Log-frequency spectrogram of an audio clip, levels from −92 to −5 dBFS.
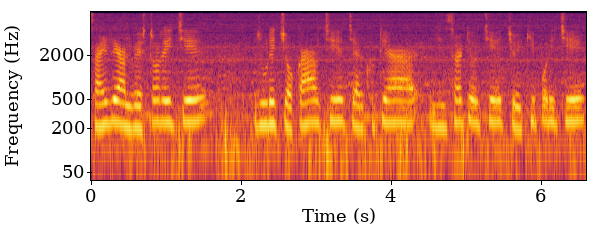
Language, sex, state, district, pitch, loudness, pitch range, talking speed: Odia, male, Odisha, Sambalpur, 240 Hz, -17 LUFS, 220-245 Hz, 135 wpm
